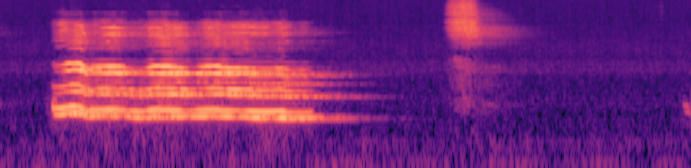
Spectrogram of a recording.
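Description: A woman's drawn-out wailing cry, held on one pitch for about two and a half seconds and trailing off with a slight drop. About four and a half seconds in comes a short, sharp, breathy gasp, like a sob's intake of breath.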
